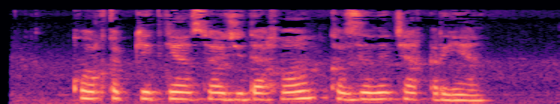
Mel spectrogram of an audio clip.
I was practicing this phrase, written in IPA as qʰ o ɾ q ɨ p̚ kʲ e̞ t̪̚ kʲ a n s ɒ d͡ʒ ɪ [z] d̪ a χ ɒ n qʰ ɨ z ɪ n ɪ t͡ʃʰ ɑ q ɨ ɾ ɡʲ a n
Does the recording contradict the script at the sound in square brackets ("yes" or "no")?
yes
